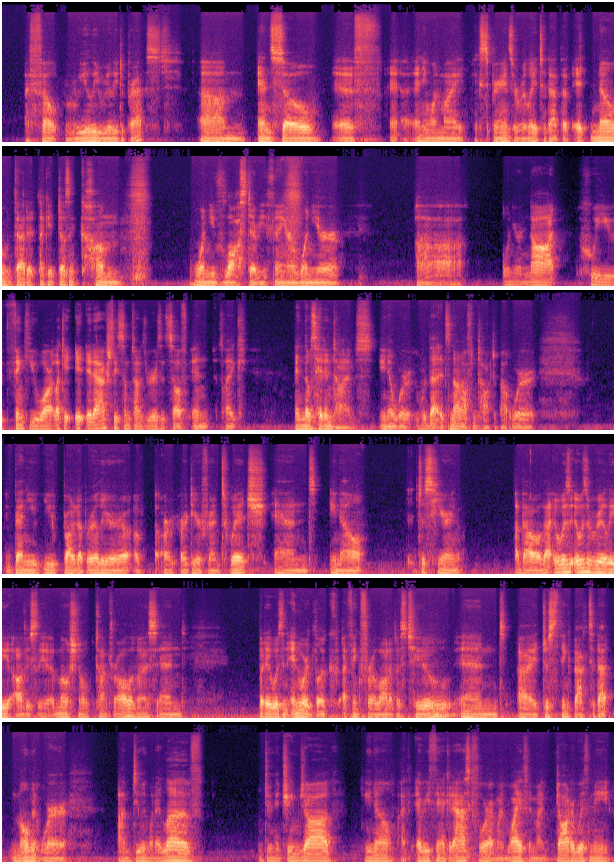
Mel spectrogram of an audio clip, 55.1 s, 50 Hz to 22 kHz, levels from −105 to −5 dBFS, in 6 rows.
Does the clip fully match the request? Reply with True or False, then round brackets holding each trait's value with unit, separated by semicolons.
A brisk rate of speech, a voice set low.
False (165 wpm; 85 Hz)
